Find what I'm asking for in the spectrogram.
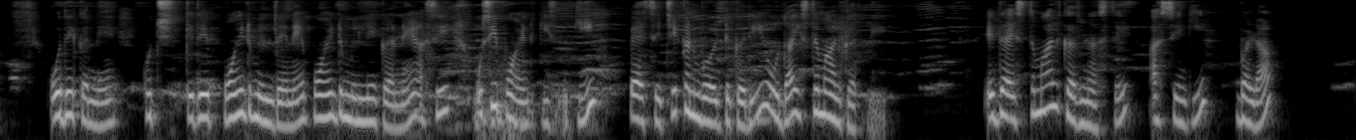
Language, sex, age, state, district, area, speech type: Dogri, female, 30-45, Jammu and Kashmir, Jammu, urban, spontaneous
